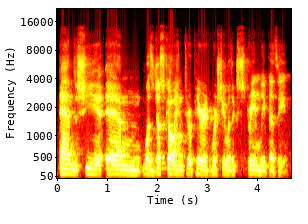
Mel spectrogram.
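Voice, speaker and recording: Answering questions from fans at an informal panel, this radio drama creator reworks his sentences as he thinks aloud. He speaks at a normal speed in a lowish, slightly bright voice with little pitch movement, and the echoey room adds plenty of reverb.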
